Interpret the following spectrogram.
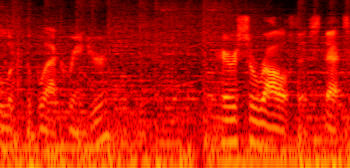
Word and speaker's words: Parasaurolophus: Parasaurolophus, that's how you say it.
